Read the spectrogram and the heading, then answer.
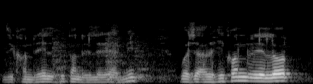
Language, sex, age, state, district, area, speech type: Assamese, male, 60+, Assam, Kamrup Metropolitan, urban, spontaneous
